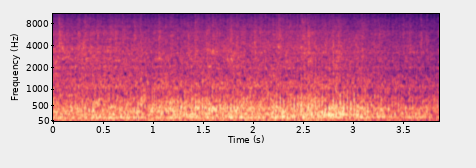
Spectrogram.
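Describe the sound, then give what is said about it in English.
The engines of a World War II Boeing B-17 bomber drone as it prepares for take-off at an airport in Columbia, giving a dense, continuous roar with no breaks or pauses. “A World War II Boeing B-17 bomber is about to take flight from the Jim Hamilton L.B. Owens Airport in Columbia.”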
